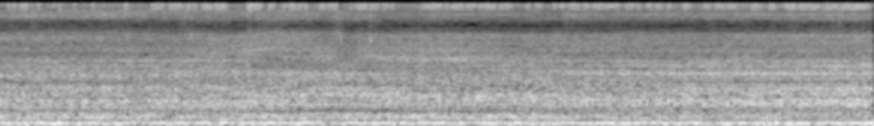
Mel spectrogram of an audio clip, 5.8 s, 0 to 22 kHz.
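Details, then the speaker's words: Gas furnace after cleaning a debris-clogged pressure switch port, burners firing: steady, even low roar with no pops, flutter or surging; burning smoothly, gas pressure 3.40 inches water column. "There we go. The burners are on right now. The gas pressure is good."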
